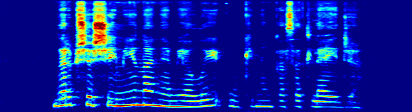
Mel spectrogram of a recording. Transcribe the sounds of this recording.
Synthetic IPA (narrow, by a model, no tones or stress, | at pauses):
d̪ɐɾʲpʲʃʲɛʃʲɛɪmʲiːnɐˑnʲɛmʲiɛlˠɐɪʔuːkʲɪnʲɪŋkɐsɐt̪ʲlʲæɪd͡ʒʲɛ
